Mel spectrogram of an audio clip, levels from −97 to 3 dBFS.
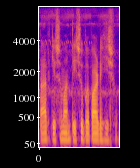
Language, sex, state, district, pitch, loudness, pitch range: Assamese, male, Assam, Hailakandi, 105 Hz, -20 LUFS, 100-110 Hz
